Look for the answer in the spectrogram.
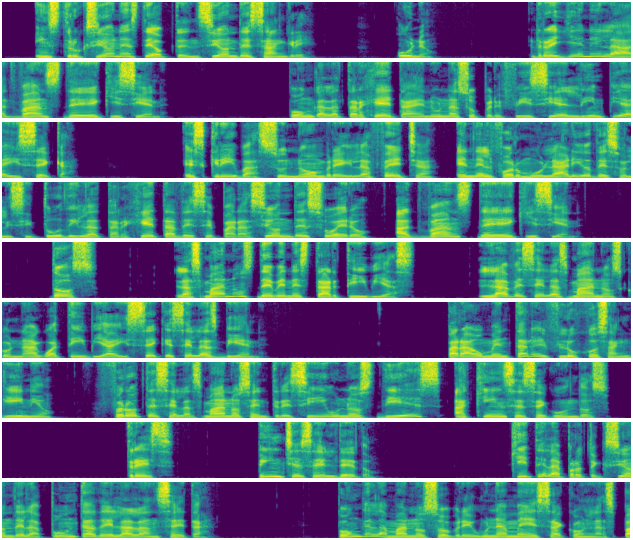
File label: spanish latin american medical narration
